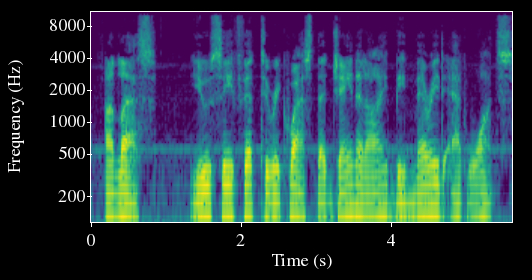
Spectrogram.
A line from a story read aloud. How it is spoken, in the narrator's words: said Candler, slowly and distinctly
